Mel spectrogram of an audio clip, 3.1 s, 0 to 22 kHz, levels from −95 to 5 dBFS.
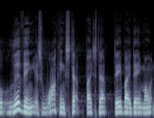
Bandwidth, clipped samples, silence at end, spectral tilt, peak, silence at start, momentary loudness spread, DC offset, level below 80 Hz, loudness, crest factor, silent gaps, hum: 12.5 kHz; under 0.1%; 0 s; -8 dB/octave; -8 dBFS; 0 s; 8 LU; under 0.1%; -66 dBFS; -25 LUFS; 16 dB; none; none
